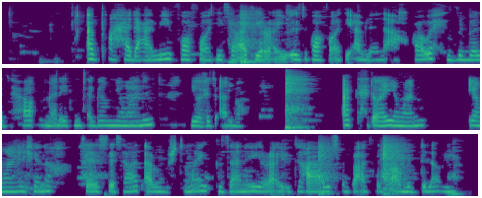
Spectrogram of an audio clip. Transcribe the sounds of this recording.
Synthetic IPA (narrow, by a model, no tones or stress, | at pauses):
ʔaβt̪ʼɨkʼaħad̪ɐʕaβifafo̰t̪ʰisɐβa̰t̪jɪɾa̰ʔa̰jṵʔɨzifafo̰ʔt̪ʰḭʔa̰βlɨʕlɐ̰ʔa̰xfawɨħzɨbɐzħomɐɾe̞t̪ʰɨnt͡sʼɐɡɐmjɛmanɨnjɪwħɨza̰lːo | ʔaβt̪ʰḁħt̪ʰɨwajɛmanu | jɛmanoʃɛnɐxsɐlɐst̪ʰɐsɐβat̪a̰βwʊʃt̪ʼʰɨmajkʰɨzanɐjɪɾa̰ʔa̰jut̪ʰɐxaaβit͡sʼɨba̰ʔa̰t̪fɐlkʼa̰wmɨd̪ːɨlawɨjːu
